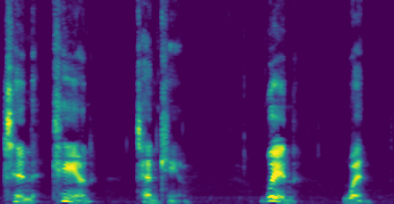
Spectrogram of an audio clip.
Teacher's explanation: Speakers of African American English tend to interchange the short I sound and the short E sound.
